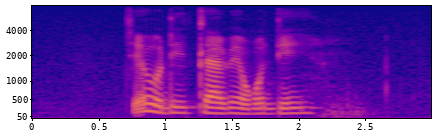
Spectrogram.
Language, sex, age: Northern Sotho, male, 19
